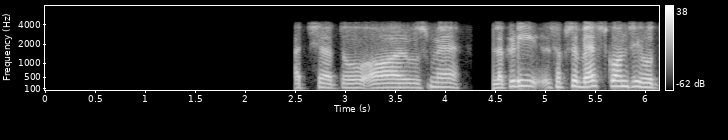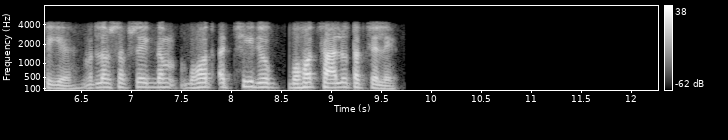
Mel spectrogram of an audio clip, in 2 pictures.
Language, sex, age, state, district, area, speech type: Urdu, male, 18-30, Uttar Pradesh, Rampur, urban, conversation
